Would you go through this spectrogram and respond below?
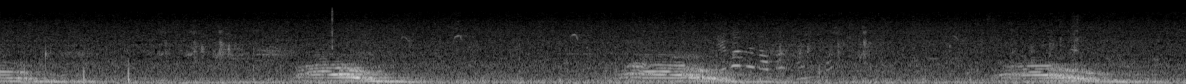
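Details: A captive tiger at Everland zoo, South Korea, crying repeatedly in the morning: three drawn-out, moaning harmonic cries about every three to four seconds, each bending downward, over a low background rumble.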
